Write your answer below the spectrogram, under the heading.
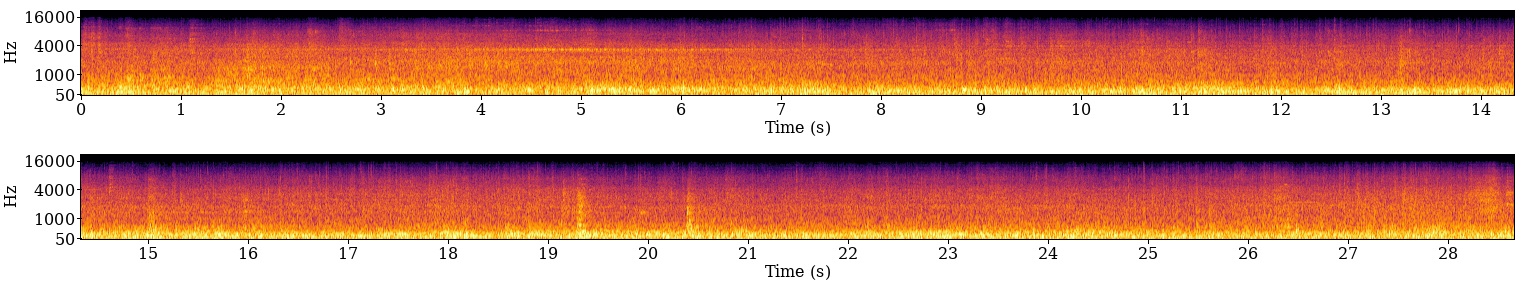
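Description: Freight cars rolling past at a grade crossing: a steady rumble and clatter of steel wheels on the rails, with a few sharper knocks.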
